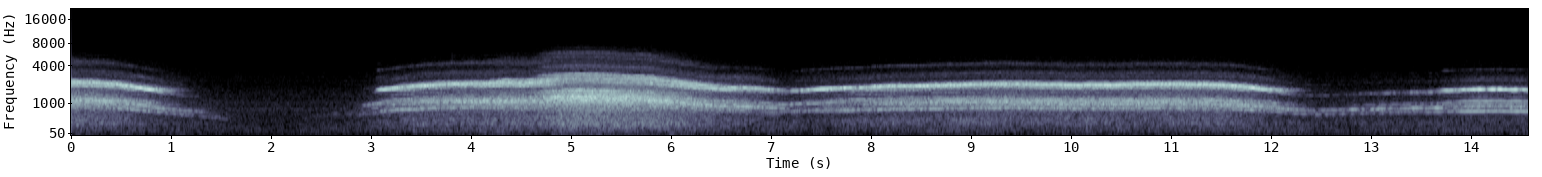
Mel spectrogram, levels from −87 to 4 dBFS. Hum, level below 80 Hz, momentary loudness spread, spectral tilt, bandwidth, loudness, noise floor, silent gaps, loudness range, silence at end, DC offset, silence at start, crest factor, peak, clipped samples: none; -76 dBFS; 10 LU; -1.5 dB/octave; 6.4 kHz; -18 LUFS; -68 dBFS; none; 5 LU; 0 s; under 0.1%; 0 s; 16 dB; -4 dBFS; under 0.1%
